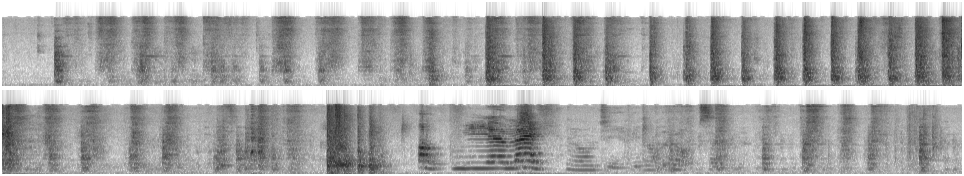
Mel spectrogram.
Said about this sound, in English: Knocking the box out.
